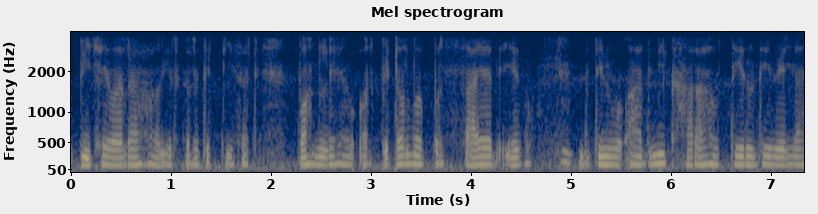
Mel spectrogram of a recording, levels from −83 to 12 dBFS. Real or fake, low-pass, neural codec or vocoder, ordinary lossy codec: fake; 3.6 kHz; codec, 16 kHz, 6 kbps, DAC; AAC, 32 kbps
